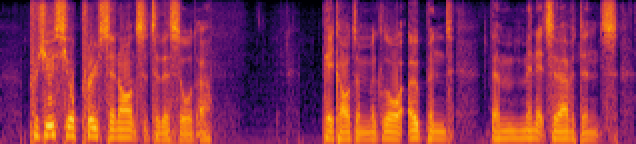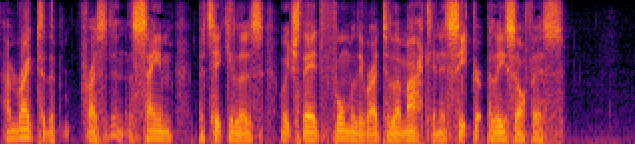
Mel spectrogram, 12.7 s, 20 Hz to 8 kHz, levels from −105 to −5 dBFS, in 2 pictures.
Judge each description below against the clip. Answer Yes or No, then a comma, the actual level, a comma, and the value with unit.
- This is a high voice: No, low, 100 Hz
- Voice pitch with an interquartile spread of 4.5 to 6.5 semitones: No, average, 2.7 semitones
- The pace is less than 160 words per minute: No, average, 170 wpm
